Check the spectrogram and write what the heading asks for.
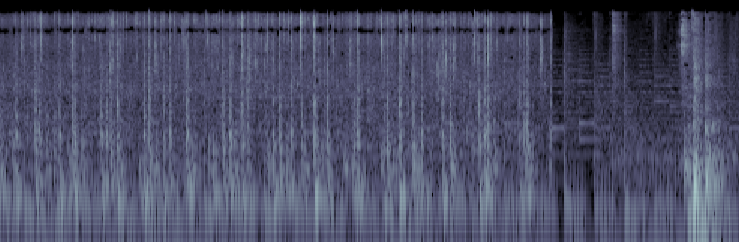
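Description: Steady rain pattering and dripping, a dense haze of small taps. It breaks off about five seconds in, and a dull thump comes just before the end.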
